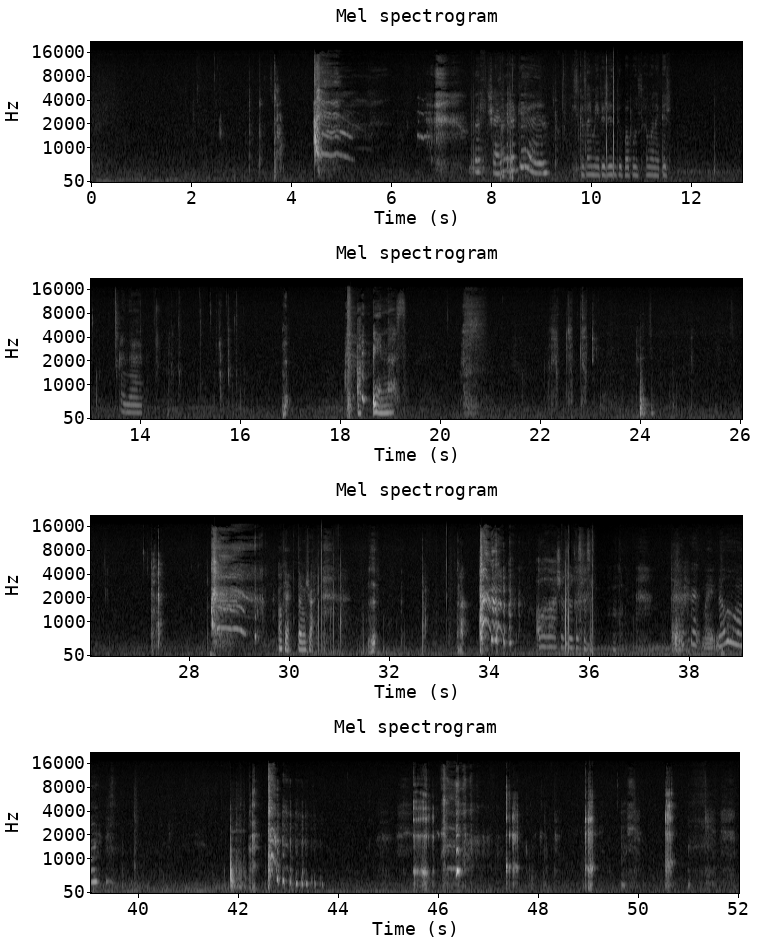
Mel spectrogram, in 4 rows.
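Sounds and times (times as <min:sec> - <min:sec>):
person burping: 0:27.2 - 0:27.6, 0:31.6 - 0:31.8, 0:33.3 - 0:34.4, 0:42.2 - 0:43.0, 0:45.5 - 0:46.1, 0:47.3 - 0:47.8, 0:48.9 - 0:49.3, 0:50.5 - 0:50.8
throaty sound: 0:27.2 - 0:27.6, 0:31.5 - 0:31.9.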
